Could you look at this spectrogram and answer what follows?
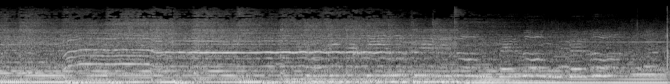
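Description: Two women singing into microphones over loud amplified backing music with a steady bass, holding one long note for a couple of seconds early on.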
